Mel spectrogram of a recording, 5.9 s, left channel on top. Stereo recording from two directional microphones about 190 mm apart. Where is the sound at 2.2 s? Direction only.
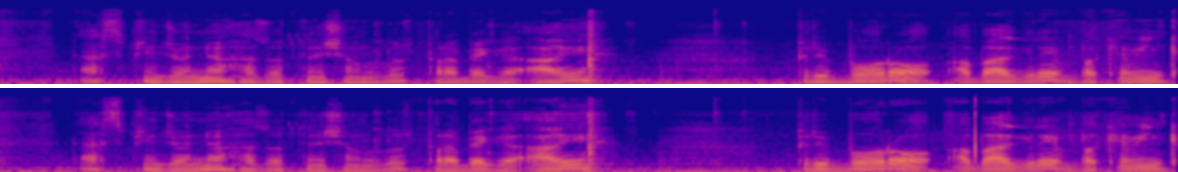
20° right (ahead or behind).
